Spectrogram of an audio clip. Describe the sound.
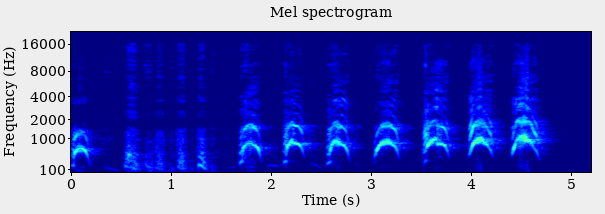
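A person imitates the noise of agitated chimpanzees fighting: a few quick breathy pants build into a loud series of rhythmic, rising-and-falling hoots, eight or so in steady succession, growing slightly louder toward the end.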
